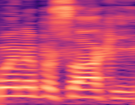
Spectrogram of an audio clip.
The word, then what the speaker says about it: Winnipesaukee: How do you pronounce it? Lake Eddie? Winnipesaukee.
